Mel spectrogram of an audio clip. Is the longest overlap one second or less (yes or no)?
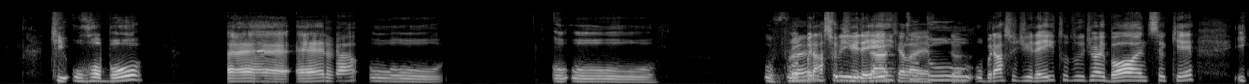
no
